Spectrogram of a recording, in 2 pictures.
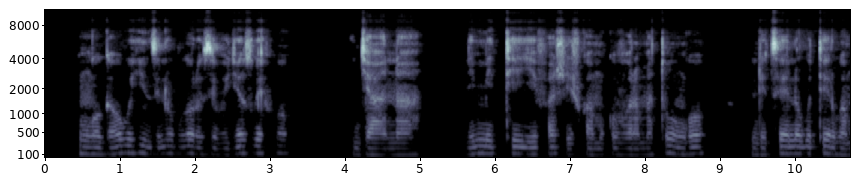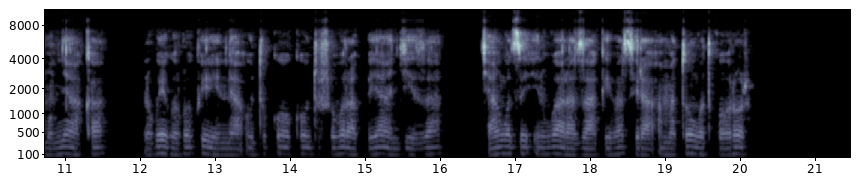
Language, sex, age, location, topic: Kinyarwanda, male, 25-35, Kigali, agriculture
